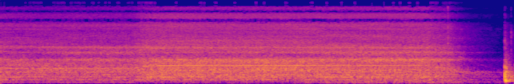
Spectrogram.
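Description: A handheld hair dryer blows hot air onto fabric in a steady, loud whooshing roar, alone for about seven seconds before it shuts off abruptly.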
